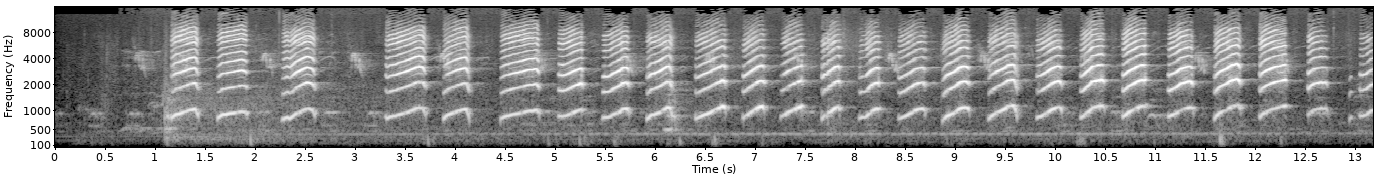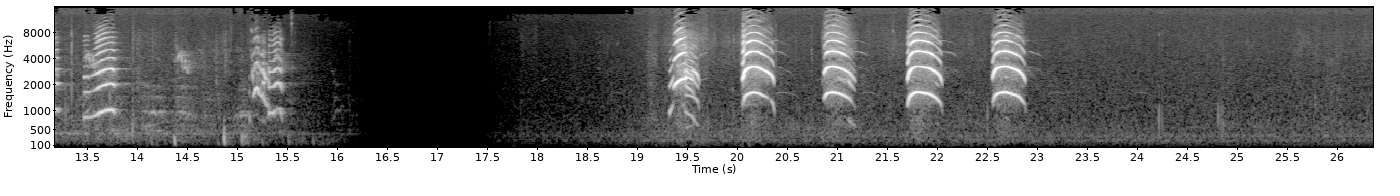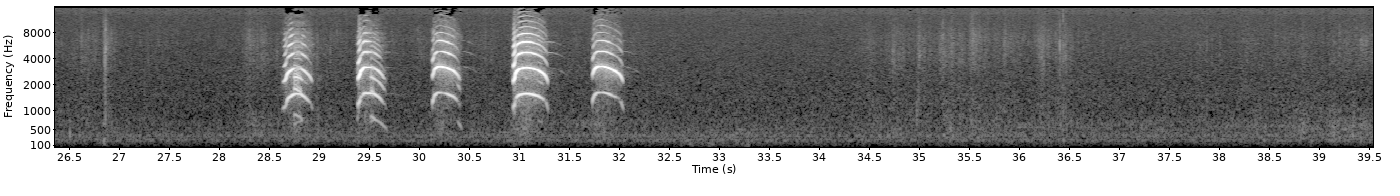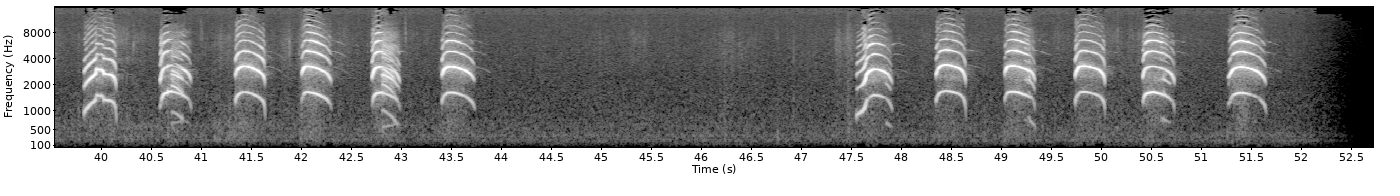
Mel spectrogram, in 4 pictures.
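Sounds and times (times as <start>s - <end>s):
female goshawk calling: 0.7s - 15.5s, 19.3s - 22.9s, 28.6s - 32.1s, 39.8s - 43.8s, 47.6s - 51.7s.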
